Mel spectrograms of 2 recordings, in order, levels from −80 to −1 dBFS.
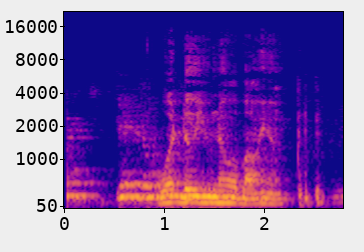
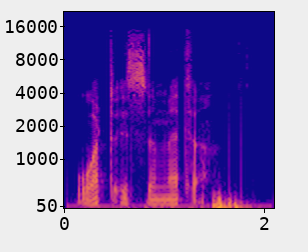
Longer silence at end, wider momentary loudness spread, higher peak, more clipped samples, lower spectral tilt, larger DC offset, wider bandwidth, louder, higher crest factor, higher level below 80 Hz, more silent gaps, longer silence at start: about the same, 0 s vs 0 s; first, 18 LU vs 7 LU; first, -6 dBFS vs -12 dBFS; neither; first, -8 dB/octave vs -4.5 dB/octave; neither; second, 13 kHz vs 15.5 kHz; first, -19 LUFS vs -31 LUFS; about the same, 14 dB vs 18 dB; second, -52 dBFS vs -34 dBFS; neither; about the same, 0.05 s vs 0.05 s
